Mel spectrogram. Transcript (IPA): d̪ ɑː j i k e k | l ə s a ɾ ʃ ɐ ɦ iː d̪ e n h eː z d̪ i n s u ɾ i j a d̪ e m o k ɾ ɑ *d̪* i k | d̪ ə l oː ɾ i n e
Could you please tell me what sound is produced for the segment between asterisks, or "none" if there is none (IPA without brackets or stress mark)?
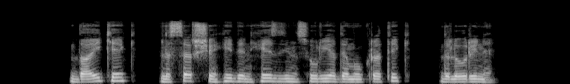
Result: t̪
